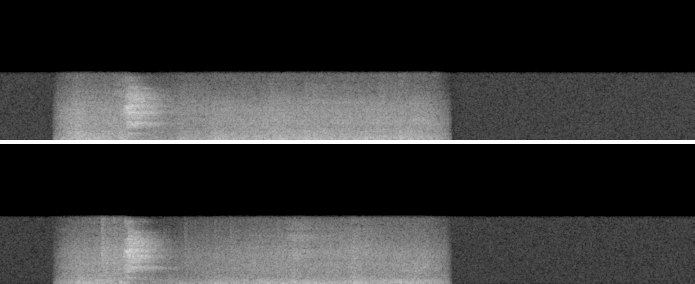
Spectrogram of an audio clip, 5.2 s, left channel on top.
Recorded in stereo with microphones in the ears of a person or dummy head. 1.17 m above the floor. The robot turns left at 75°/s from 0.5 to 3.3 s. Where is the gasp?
10° right (ahead or behind), 0.9 m; by 1.3 s 35° right (ahead or behind), 0.9 m.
